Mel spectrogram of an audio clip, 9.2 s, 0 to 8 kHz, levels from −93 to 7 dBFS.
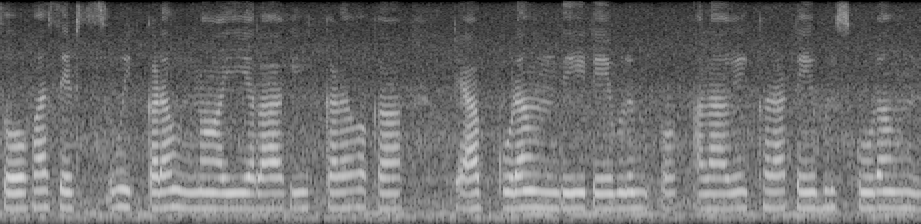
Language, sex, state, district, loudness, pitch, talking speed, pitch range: Telugu, female, Andhra Pradesh, Sri Satya Sai, -18 LUFS, 215 Hz, 105 wpm, 210-220 Hz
